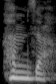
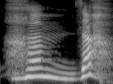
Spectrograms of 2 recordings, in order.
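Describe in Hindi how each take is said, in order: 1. शब्द "hamza" रोज़मर्रा के आम तरीके से बोला गया है। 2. शब्द "hamza" सावधानी से और सटीक तरीके से बोला गया है। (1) "बहुत ज़्यादा लोग जो अ, हमजा बोलते हैं ना, वो कहते हमजा, हमजा नहीं है" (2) "ये हमजा"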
